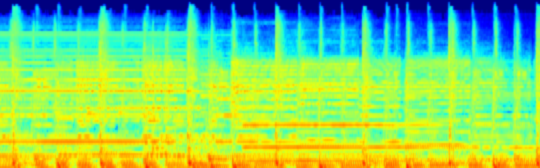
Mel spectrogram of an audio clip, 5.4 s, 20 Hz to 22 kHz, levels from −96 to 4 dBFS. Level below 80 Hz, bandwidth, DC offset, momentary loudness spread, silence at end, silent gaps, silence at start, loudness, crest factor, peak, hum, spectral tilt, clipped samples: -26 dBFS; 19.5 kHz; under 0.1%; 3 LU; 0 s; none; 0 s; -17 LUFS; 16 dB; -2 dBFS; none; -5 dB/octave; under 0.1%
